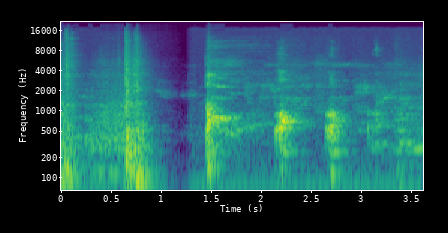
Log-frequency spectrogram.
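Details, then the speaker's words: Cabinet drawer on newly installed KV full-extension ball bearing slides with correct setback and 1/8-inch spacer: smooth roll ending in a soft single thud with no rebound knock; bounce back eliminated. "let's try this one oh that is so sweet you get rid of that stupid bounce back that's in these drawers"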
